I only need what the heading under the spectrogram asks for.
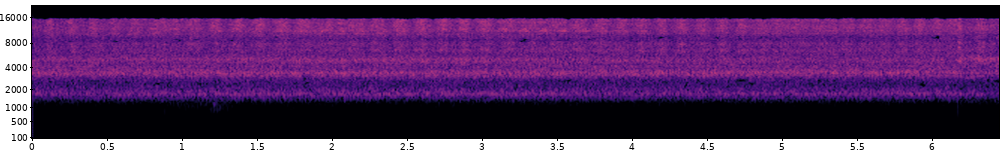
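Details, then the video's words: Cicadas drone without pause, a bright, sizzling, high-pitched buzz with fine rapid pulsation and steady volume, nearly free of other sounds. "Tiếng Ve Sầu kêu hay nhất"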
